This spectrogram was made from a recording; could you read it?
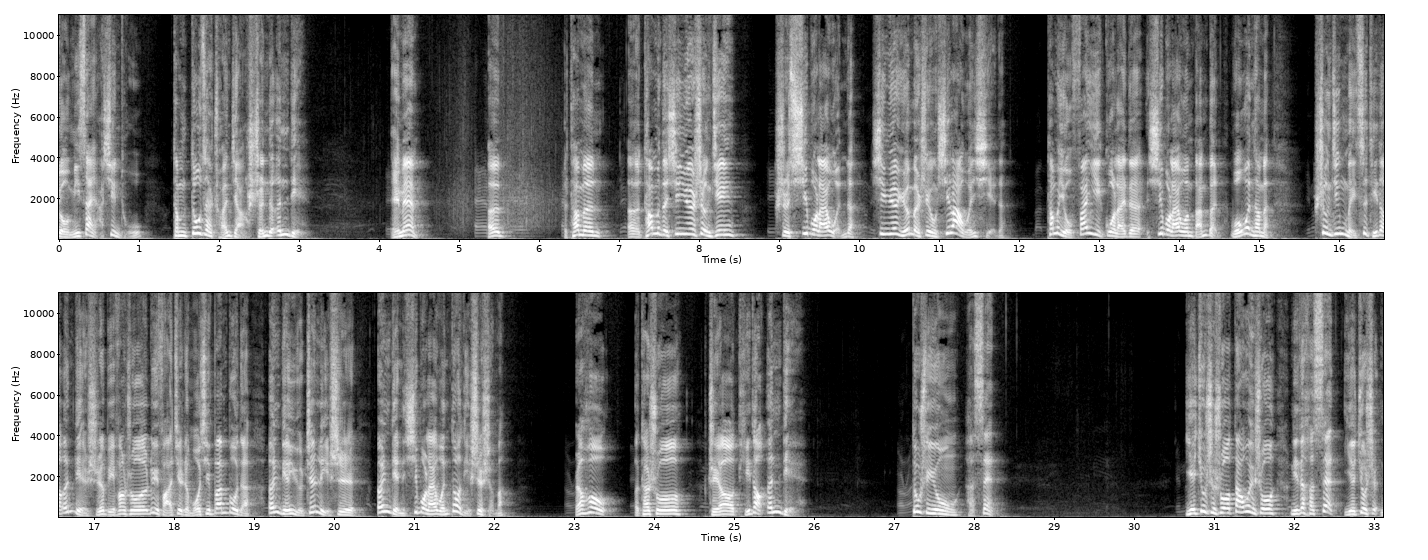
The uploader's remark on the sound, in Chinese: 湖木教会现场实录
